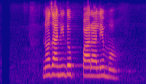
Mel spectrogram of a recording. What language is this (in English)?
Nepali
